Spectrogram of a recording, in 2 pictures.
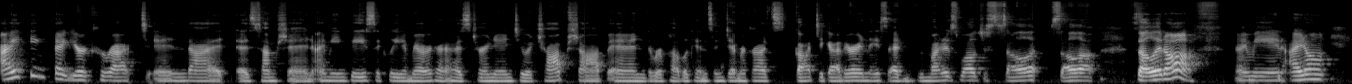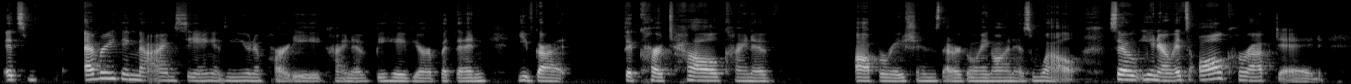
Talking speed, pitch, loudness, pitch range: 170 wpm, 165 Hz, -24 LUFS, 155-185 Hz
